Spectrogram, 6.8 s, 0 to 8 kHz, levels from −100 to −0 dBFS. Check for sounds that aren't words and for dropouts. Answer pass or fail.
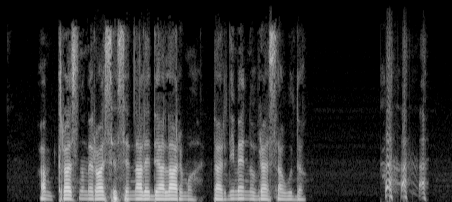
fail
